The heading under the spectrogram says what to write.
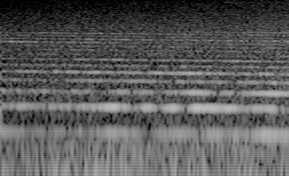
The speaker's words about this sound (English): We got a big-time fire truck coming by.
